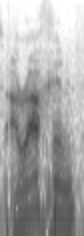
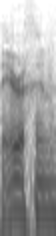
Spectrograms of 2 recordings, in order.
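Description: First: The word begins with an 'ah' sound. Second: The word begins with an 'eh' sound. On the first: The speaker calls it right. "the real pronunciation of Erechin. ... it's Arachin" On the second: The speaker calls it wrong. "It's not Erechin"

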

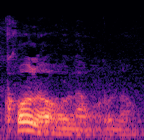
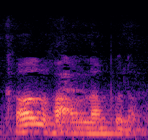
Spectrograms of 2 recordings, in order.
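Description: First: The first word is said with an 'o' vowel. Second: The first word is said with an 'o' vowel.

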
